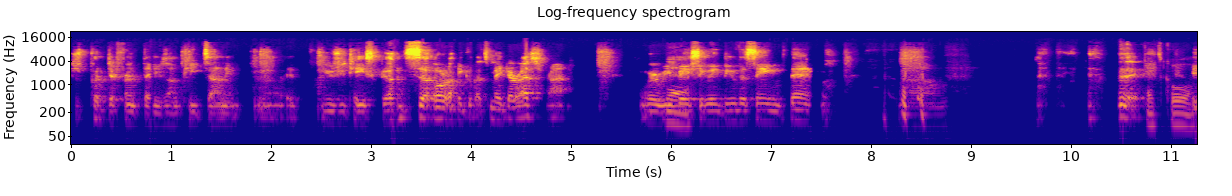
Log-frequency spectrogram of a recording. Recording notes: Recorded Live on Zoom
